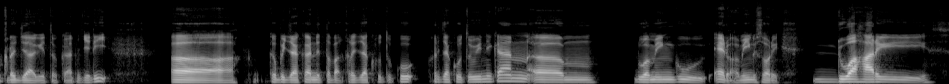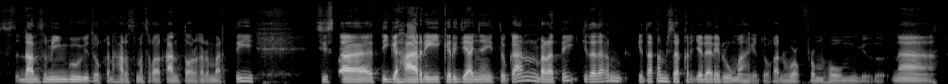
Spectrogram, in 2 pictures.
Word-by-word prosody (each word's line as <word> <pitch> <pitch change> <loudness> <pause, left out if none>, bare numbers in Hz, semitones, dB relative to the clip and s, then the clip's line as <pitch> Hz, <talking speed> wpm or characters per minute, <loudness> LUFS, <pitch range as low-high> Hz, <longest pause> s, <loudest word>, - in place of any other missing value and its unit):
kerja, 100 -2 0
gitu, 90 - -7
kan, - - -7
jadi, - - -3 0.6
eee, 100 -3 +6 0.4
kebijakan 110 -1 +1
di - - -11
tempat - - -6
kerjaku 105 +1 -3
tuh - - -13
ku 125 - -1 0.2
kerjaku 115 -2 -4
tuh 115 - -1
ini, 125 +2 -1
kan, 150 +3 +2 0.2
mmm, 110 -1 +1 0.4
2 115 -1 +1
minggu 115 -2 -2
eh, 120 - +6
2 95 -3 -3
minggu, 105 +3 -1
sori, 100 -5 -4 0.3
2 120 +1 +4
hari 115 -5 +3 0.4
dalam 105 0 +2
seminggu, 115 +1 -1
gitu, 95 -2 -6
kan, - - -10
harus 100 0 -5
masuk 100 -1 -6
ke - - -7
kantor, 95 -1 -3
kan 95 - -7
berarti 145 +7 -6 0.6
sisa 105 -3 +4
3 120 0 +3
hari 105 +1 +6
kerjanya 110 -1 +1
itu, 100 +1 -6
kan, 170 - +2 0.2
berarti 105 - +1
kita, 130 +1 0
kan 80 - -3 0.2
kita 135 - -1
kan, 155 - -2
bisa 135 -3 0
kerja 110 -2 -3
dari 105 -1 +1
rumah 105 -3 -5
gitu 85 - -13
kan, 90 - -6
work 95 -2 -7
from 95 -2 -8
home 90 -1 -7
gitu. - - -17
Nah, 100 -4 -1
110 Hz, 175 wpm, -24 LUFS, 100-115 Hz, 0.6 s, eee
